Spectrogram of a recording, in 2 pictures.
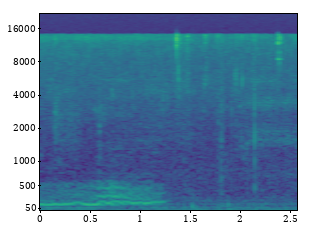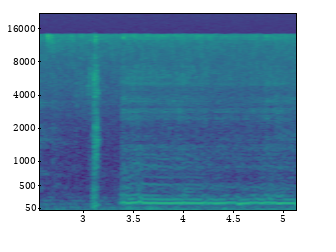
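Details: Domestic cat growling while eating a piece of cheese, aimed at another cat even after she has left; low, rough, droning growl for about a second, a pause with a sharp click, then the growl resumes steady and sustained.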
